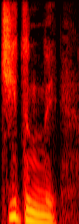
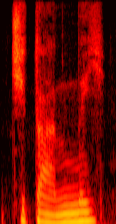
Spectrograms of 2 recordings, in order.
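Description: First: The stress does not fall on the suffix a. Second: The stress falls on the suffix a. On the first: This is the form actually in use. "не «читанный»" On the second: This form would follow the verb's logic. "ударение на суффиксе «а»"

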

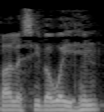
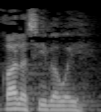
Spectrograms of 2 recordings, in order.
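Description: First: The name ends with an added n sound. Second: The name ends without an added n sound. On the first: The speaker calls it wrong. "ما تقول" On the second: The speaker calls it right. "مثل ما تقول قال سيبويه"

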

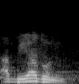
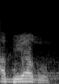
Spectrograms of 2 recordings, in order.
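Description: First: The word ends with an added n sound. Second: The word ends without an added n sound. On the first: The speaker calls it wrong. "ولا تقول أبيض" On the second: The speaker calls it right. "ممنوع من الصرف لا ينون"

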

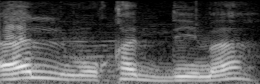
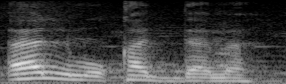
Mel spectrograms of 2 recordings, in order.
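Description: First: The vowel after the d is i. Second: The vowel after the d is a. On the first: It is the part that comes before the main subject. "بكسر الدال" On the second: It is the part placed before the main subject. "أو بفتحها"

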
